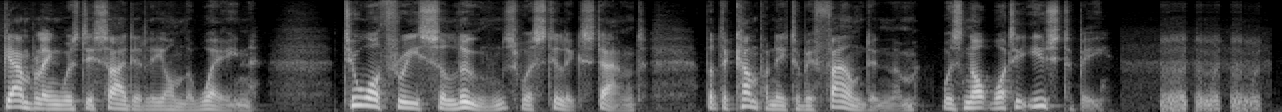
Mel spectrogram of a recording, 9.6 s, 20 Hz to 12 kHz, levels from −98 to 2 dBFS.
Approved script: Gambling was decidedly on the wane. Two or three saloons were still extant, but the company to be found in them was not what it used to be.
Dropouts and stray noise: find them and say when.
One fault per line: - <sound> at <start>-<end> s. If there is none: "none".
- laugh at 8.7-9.5 s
